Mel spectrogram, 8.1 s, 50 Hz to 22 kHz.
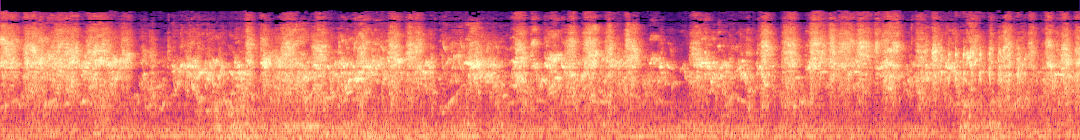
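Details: Budgerigar chatter from 9 February 2024: steady overlapping twittering and scratchy squawks, busy and unbroken, with slight dips in loudness around the first and fifth seconds.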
